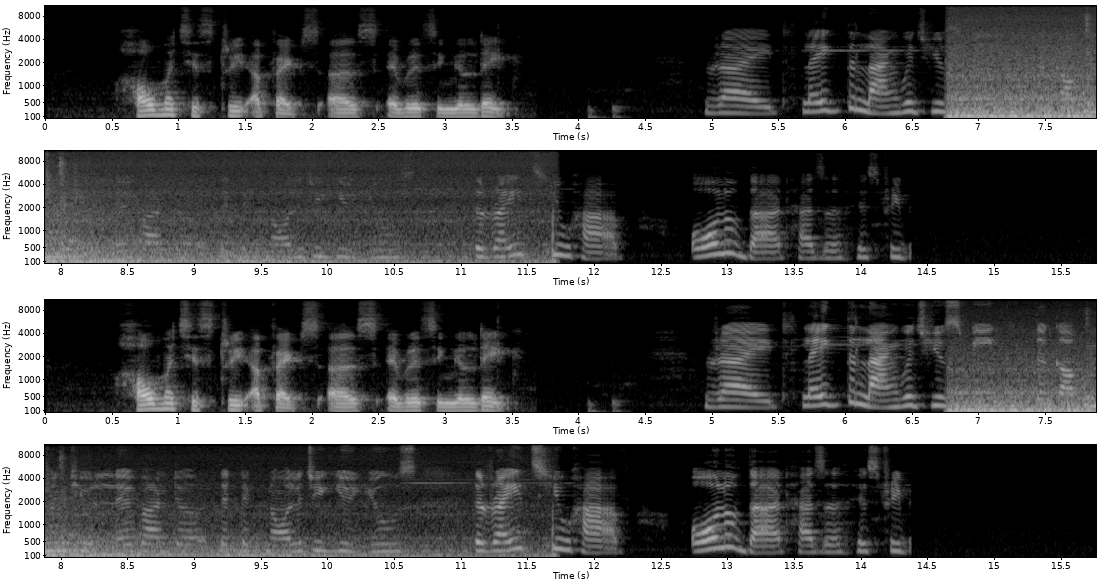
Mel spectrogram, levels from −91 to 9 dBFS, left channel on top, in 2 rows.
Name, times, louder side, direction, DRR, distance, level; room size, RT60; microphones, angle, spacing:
voice 1, 0.6-3.5, right 2 dB, 60° right, 1.5 m, -27 dB
voice 2, 4.9-12.2 12.7-14.4, right 3 dB, 75° right, 3.8 m, -37 dB
sound 1, 6.7-11.7, left 2 dB, 30° left, 0.6 m, -32 dB
head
